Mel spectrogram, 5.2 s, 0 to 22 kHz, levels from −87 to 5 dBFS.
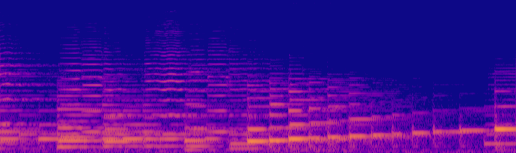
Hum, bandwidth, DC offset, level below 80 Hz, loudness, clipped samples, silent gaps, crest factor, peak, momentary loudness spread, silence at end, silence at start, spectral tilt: none; 10 kHz; under 0.1%; -62 dBFS; -33 LUFS; under 0.1%; none; 14 dB; -18 dBFS; 13 LU; 0 s; 0 s; -7.5 dB/octave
